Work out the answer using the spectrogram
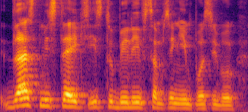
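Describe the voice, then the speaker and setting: Speaking fast with lively intonation in a mid-range voice, a young French man with a French accent gives an emphatic motivational vlog talk. He is a native French speaker from France, and he keeps repeating and restarting.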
